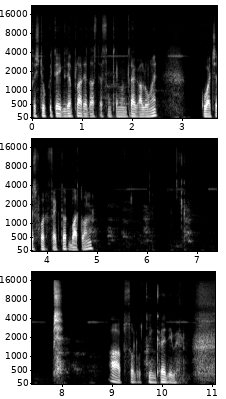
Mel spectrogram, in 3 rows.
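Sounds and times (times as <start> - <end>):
distant dog barking: 1.2 - 2.6, 4.8 - 7.2, 7.8 - 8.9, 9.5 - 10.1.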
